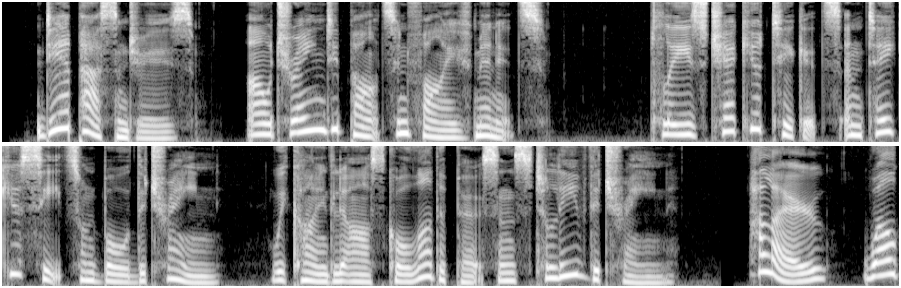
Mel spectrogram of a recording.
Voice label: ENG

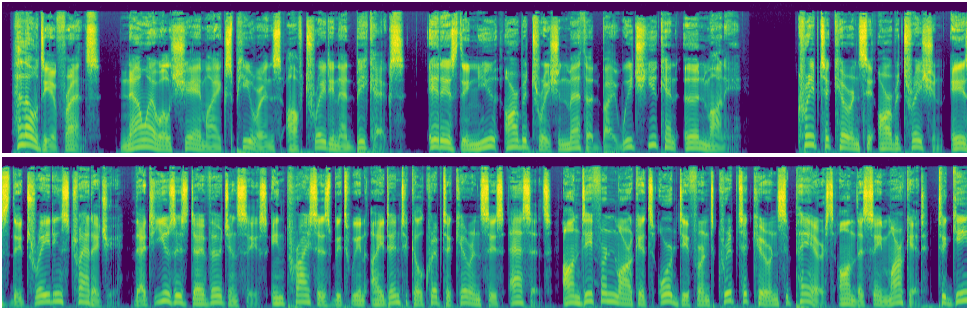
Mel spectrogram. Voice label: ENG

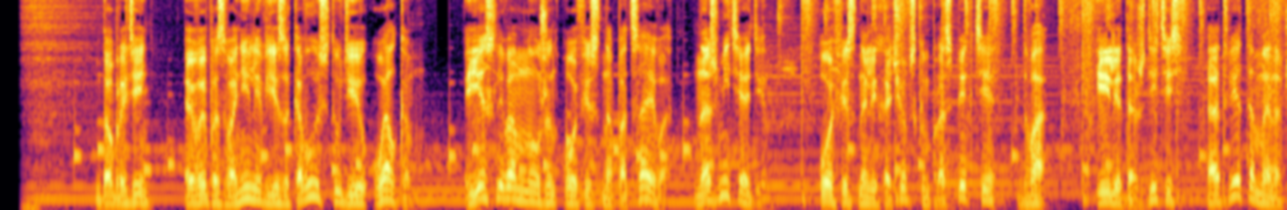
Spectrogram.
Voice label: IVR

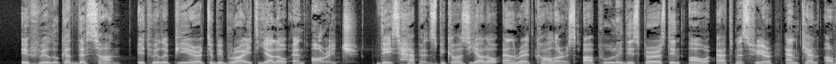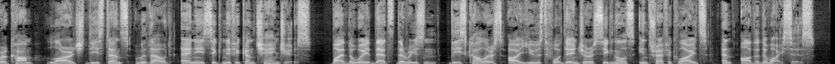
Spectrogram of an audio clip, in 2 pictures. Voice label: ENG

